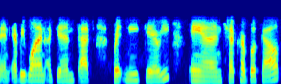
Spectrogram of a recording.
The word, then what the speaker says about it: Guary: Yeah, it's Guary. Brittney Guary. Okay, well, Guary. Yeah, the U is silent. Yep. Right, yeah, because I'm like, I don't know if it's Gary or if it's Guary.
